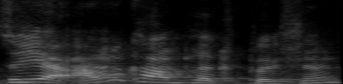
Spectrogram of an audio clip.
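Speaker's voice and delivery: words around a full mouth. Speaker talks while sipping tea, then apologizes, talking with mouth full. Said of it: "Let me not speak with my mouth full".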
